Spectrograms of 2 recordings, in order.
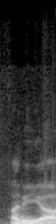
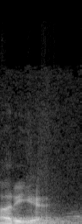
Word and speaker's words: اریہ: ہے اسی زبور میں، اریہ، اریا بھی کہا جاتا ہے لیکن اریہ یہ اس کا تلفظ ہے، اس طرح بولا جاتا ہے اریہ۔ اس کا معنی کیا ہے؟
